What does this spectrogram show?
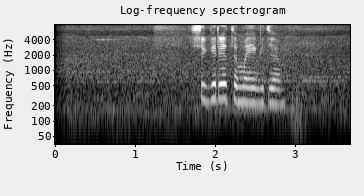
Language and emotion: Russian, neutral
